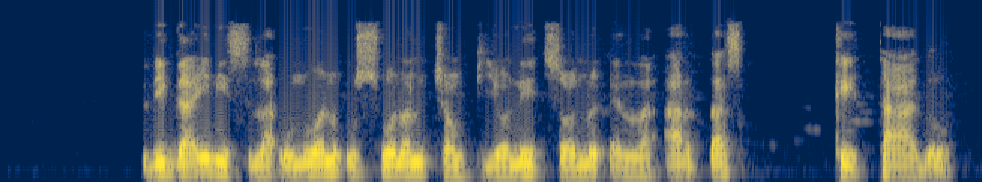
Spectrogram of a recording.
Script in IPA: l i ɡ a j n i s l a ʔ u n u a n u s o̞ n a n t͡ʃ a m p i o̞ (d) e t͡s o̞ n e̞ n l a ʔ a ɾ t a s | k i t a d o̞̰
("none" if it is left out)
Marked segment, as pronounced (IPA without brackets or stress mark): n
